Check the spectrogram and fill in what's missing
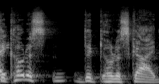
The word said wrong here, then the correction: Dakota Kai: Dakota Kai. – Dakota Kai. Do you have to say it like the way Dakota Kai? – You have to say Dakota Kai.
